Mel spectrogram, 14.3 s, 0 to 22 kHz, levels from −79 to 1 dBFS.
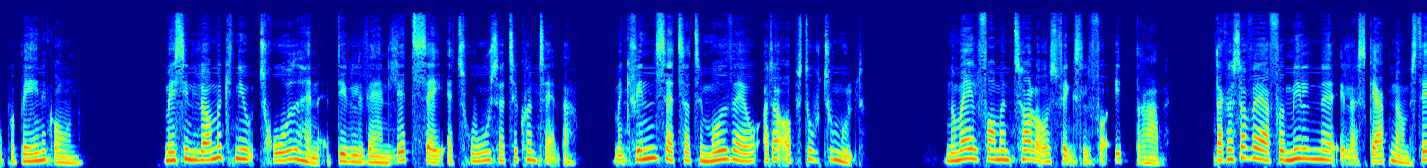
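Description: A gritty, inharmonic fizz rides on the speech from start to finish, strongest on loud passages and sibilants, sitting roughly 30 dB below the voice. This is crude rate conversion. Samples were simply dropped to the nearest position rather than filtered and resampled, and the pattern fits a 48 kHz to 44.1 kHz change. The repeating timing error turns into shifted, inharmonic copies of the speech.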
